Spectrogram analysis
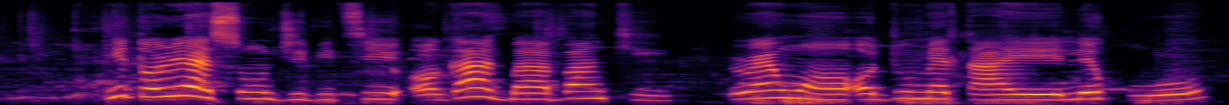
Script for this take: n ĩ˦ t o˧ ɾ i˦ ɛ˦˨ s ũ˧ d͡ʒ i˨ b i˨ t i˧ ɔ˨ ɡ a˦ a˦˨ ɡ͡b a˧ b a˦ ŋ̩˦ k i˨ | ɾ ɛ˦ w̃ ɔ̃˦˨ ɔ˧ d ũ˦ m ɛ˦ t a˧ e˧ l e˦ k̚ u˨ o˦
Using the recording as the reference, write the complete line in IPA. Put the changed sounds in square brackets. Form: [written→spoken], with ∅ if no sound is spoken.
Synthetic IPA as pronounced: n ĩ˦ t o˧ ɾ i˦ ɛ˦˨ s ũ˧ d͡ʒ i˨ b i˨ t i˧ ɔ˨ ɡ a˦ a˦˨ ɡ͡b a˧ b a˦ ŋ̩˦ k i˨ | ɾ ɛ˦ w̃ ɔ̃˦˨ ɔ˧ d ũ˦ m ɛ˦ t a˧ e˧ l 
